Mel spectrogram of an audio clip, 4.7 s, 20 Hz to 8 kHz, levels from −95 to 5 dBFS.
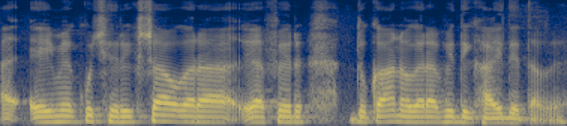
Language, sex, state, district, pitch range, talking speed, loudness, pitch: Bhojpuri, male, Bihar, East Champaran, 125-130 Hz, 175 wpm, -16 LUFS, 125 Hz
